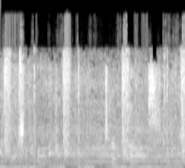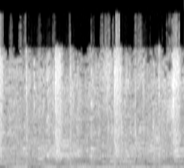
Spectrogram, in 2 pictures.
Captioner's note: Aplauze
